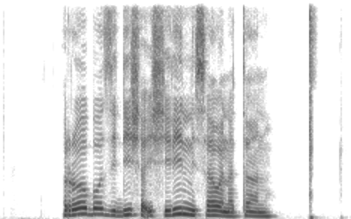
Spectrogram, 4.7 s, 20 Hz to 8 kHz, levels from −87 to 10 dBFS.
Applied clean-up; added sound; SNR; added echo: neural mask model DeepFilterNet 3.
